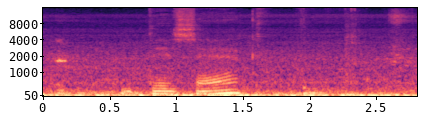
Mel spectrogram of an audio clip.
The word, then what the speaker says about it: désert: Et ces deux mots ont une grande similarité. Mais en fait, la prononciation est légèrement différente.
